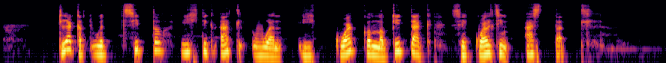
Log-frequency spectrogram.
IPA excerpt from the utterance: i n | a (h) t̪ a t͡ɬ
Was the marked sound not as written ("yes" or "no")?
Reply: yes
